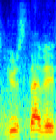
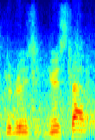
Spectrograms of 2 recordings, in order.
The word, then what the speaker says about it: Gustave: Gustav, the French one is Gustav, right? The English one is Gustav.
